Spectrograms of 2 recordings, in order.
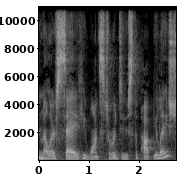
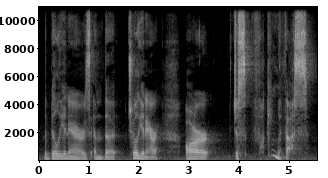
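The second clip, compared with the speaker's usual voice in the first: normal talking voice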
